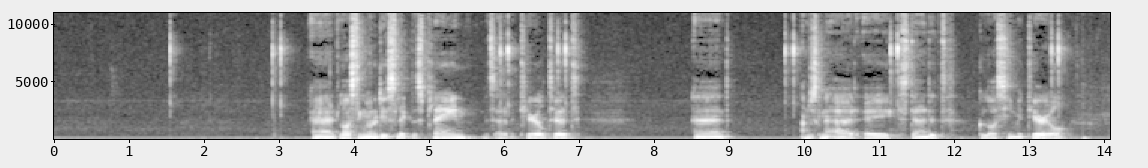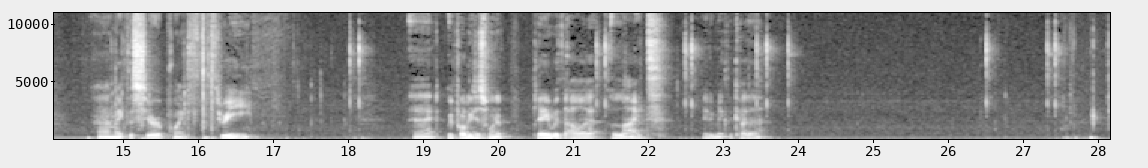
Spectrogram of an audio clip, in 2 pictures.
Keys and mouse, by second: 2.7 click, 5.9 click, 6.8 click, 9.6-11.4 drag, 13.4-17.0 drag, 17.9 click, 21.1-21.7 drag, 22.5-23.4 drag, 27.3-28.1 drag.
